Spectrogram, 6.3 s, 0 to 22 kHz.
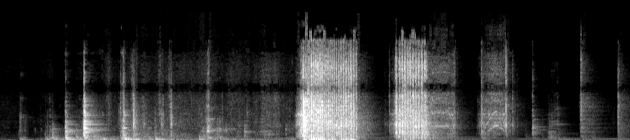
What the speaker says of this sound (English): hold the bolt with a 19 mil wrench and then loosen the nut with a 22 mil socket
